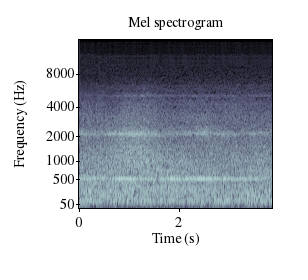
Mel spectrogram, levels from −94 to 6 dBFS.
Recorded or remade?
recorded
